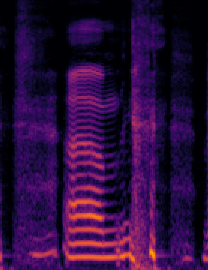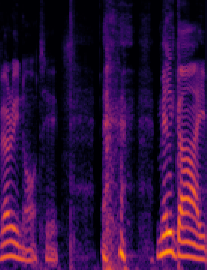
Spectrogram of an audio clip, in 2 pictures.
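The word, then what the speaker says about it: Milngavie: absolute disaster uh my mom is in um milave I I think some people are writing the these names because uh they're trying to get me to mispronounce um very naughty mil guy mil guy uh start of the the West uh West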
